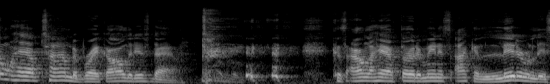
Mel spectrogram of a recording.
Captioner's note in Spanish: se ríe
